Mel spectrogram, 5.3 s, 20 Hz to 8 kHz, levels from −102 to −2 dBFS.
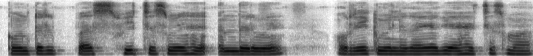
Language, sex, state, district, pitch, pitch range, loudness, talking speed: Hindi, male, Jharkhand, Garhwa, 160 Hz, 155-165 Hz, -14 LUFS, 135 wpm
